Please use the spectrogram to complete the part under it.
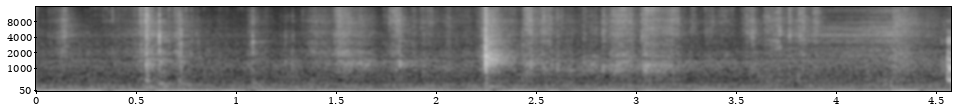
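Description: Cards click and rustle as hands flick through them.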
